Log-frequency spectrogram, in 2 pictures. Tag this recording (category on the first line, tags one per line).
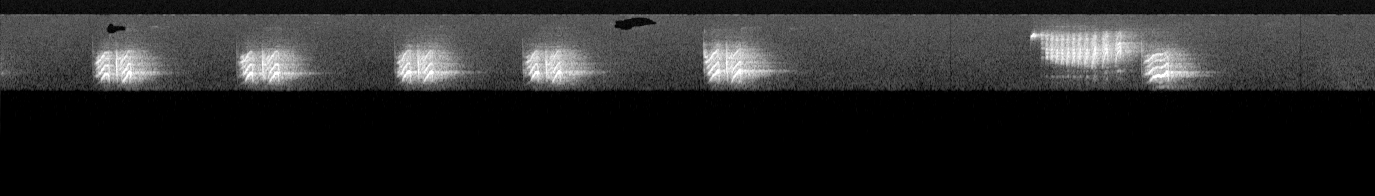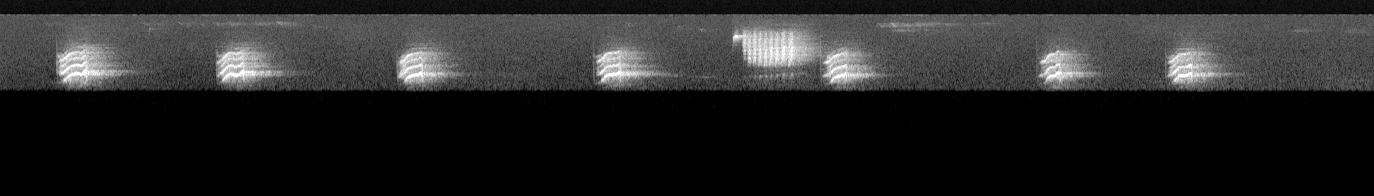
Sound effects > Animals
birds
birdsong
nature
nuthatch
